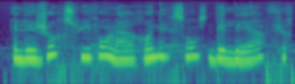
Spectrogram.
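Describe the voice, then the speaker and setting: Over music in the background, a woman speaks softly in a high voice with a soothing tone. Her pace is very slow. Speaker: bedtime storyteller. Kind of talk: sleep story narration. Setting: human narration, no AI voice. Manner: soft, soothing.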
